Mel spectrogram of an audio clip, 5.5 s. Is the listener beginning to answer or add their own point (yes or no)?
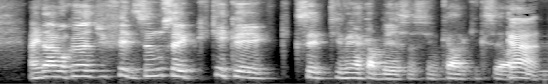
yes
